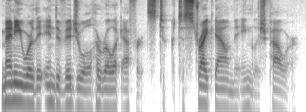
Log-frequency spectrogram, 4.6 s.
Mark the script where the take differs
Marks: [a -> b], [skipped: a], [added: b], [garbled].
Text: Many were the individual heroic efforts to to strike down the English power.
Many were the individual heroic efforts to to strike down the English power.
